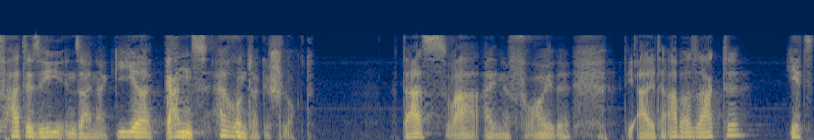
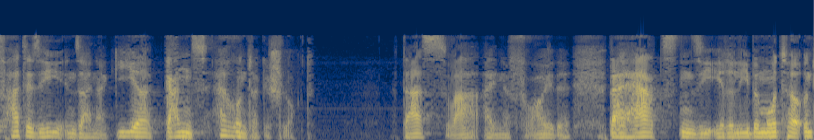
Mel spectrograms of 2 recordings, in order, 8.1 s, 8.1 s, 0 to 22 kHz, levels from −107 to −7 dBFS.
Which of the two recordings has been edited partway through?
first; 1 cut; at 6.1 s

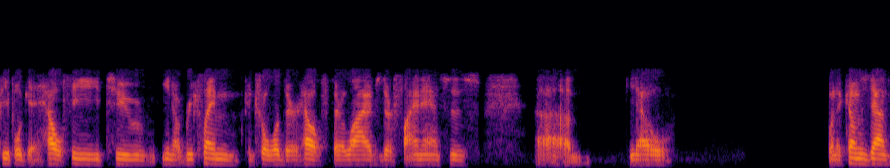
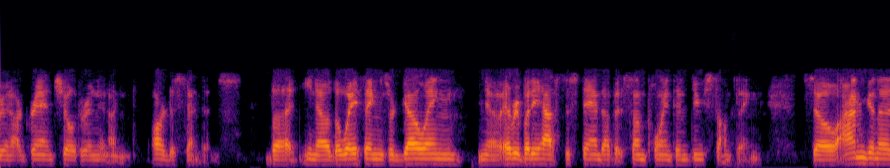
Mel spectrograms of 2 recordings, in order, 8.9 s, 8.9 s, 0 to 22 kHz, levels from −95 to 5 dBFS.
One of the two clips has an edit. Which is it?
second; 2 cuts; at 2.5 s, 4.7 s

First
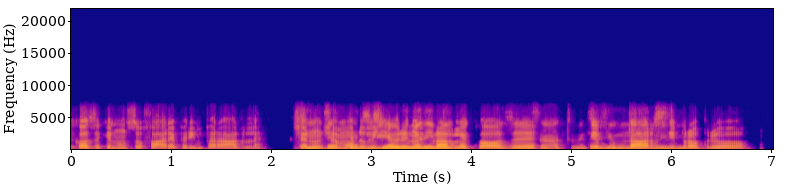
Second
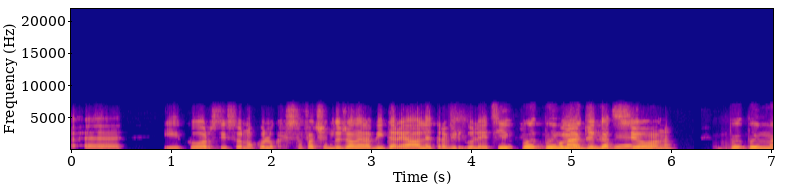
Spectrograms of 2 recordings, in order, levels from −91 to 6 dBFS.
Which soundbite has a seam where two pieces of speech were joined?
first; 1 cut; at 2.1 s

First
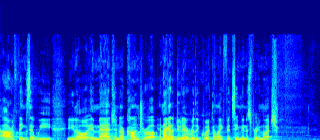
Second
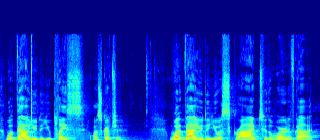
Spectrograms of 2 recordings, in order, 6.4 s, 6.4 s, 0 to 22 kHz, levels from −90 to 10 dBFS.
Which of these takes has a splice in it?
first; 1 cut; at 3.1 s

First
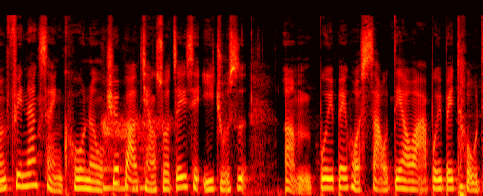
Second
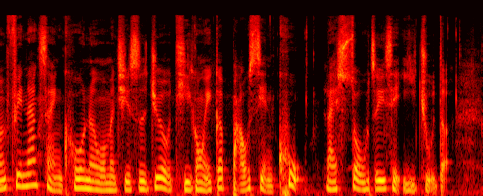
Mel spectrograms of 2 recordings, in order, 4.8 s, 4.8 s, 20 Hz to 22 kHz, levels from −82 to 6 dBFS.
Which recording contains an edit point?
first; 2 cuts; at 1.0 s, 3.2 s

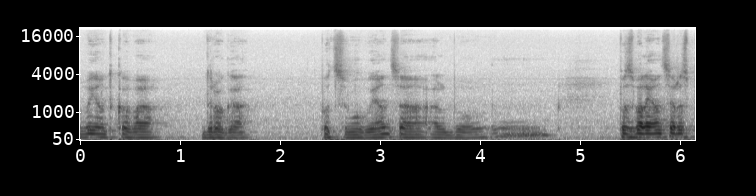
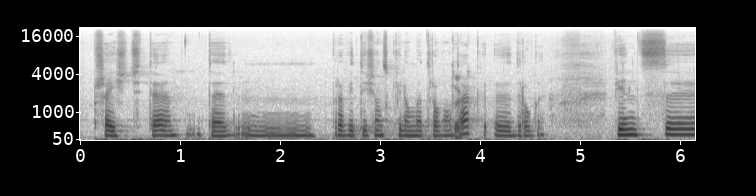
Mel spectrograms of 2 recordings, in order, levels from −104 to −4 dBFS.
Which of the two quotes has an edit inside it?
first; 1 cut; at 3.5 s

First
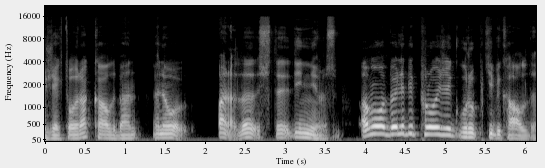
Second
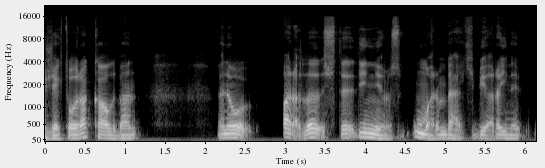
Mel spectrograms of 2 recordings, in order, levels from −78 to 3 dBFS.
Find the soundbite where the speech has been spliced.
first; 2 cuts; at 1.3 s, 3.7 s

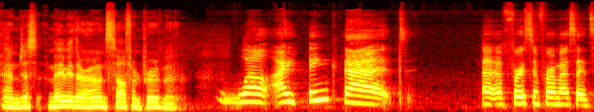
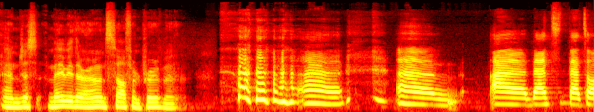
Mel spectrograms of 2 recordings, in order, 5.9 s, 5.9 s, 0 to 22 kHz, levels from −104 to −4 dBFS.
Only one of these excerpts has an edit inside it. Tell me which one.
second; 1 cut; at 2.1 s

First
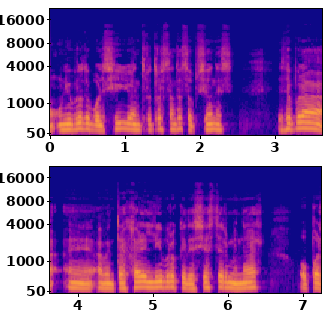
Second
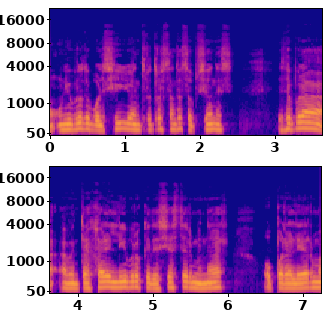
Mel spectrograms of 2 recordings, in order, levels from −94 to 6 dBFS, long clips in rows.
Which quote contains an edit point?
second; 1 cut; at 3.8 s

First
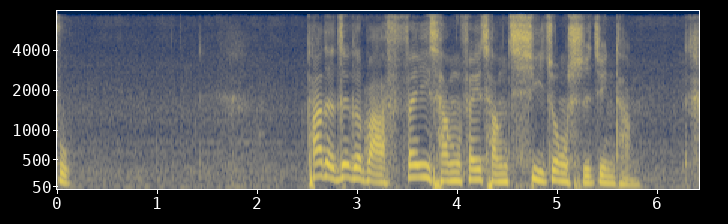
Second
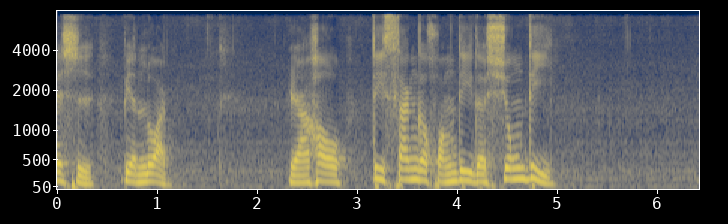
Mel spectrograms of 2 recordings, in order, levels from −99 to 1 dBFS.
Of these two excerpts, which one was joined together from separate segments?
first; 1 cut; at 3.1 s

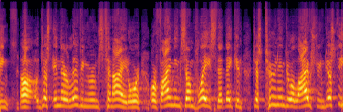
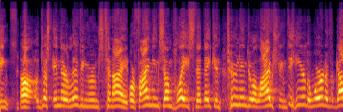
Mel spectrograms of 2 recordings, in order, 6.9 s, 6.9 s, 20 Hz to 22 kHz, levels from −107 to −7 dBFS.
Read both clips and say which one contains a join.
second; 3 cuts; at 2.5 s, 4.5 s, 5.7 s

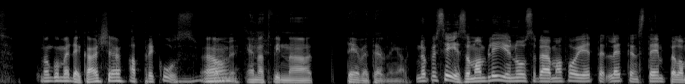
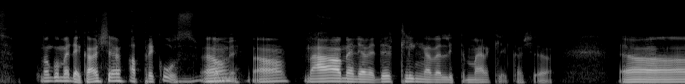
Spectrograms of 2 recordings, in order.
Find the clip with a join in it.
first; 1 cut; at 2.4 s

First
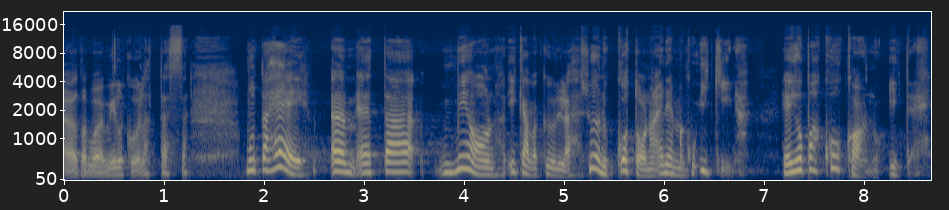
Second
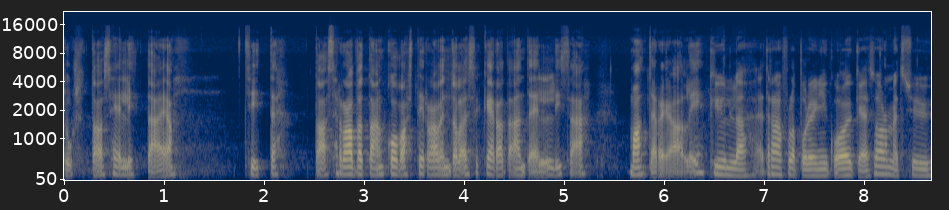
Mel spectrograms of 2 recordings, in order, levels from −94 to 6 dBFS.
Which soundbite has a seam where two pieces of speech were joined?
first; 2 cuts; at 2.9 s, 5.2 s

